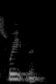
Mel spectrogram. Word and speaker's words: Sweetman: It's spelled Sweet, Sweatman, but it's Sweetman.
